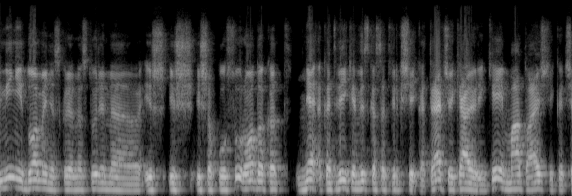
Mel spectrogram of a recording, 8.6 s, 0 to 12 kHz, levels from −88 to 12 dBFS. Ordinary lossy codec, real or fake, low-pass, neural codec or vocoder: Opus, 64 kbps; real; 10.8 kHz; none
